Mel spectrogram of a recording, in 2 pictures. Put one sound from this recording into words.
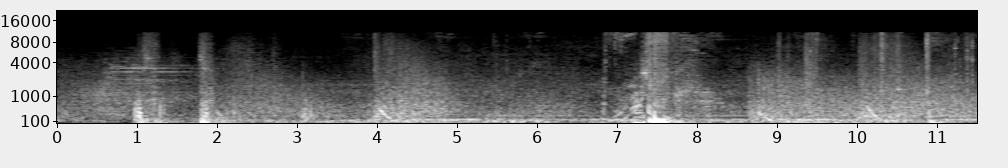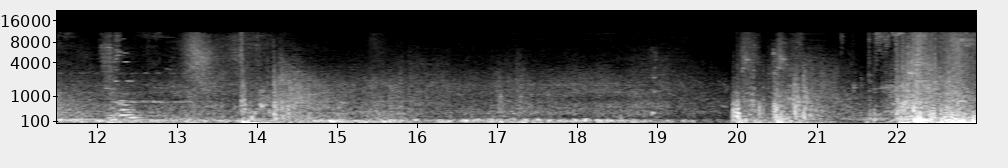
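Guns fire in short bursts with sharp cracks.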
